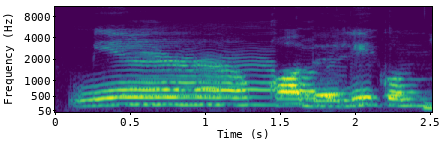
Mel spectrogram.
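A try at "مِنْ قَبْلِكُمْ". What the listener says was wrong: जी, यहाँ पे नून को ज़ाहिर करके नहीं पढ़ सकते। मिन क़ब्लिकुम ये गलत और रॉन्ग तरीका है अदायगी का, जबकि आप इख्फ़ा करके पढ़ेंगे।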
